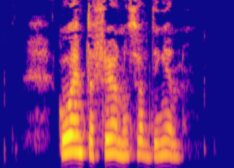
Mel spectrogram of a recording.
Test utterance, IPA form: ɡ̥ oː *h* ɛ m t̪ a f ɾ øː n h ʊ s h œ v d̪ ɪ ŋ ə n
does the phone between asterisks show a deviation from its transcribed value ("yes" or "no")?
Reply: no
